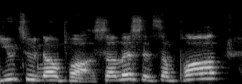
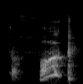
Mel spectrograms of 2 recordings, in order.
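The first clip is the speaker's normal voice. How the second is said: stunned; 11 semitones higher, 4 dB quieter than usual. Retold or imitated. His stunned reaction retold.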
